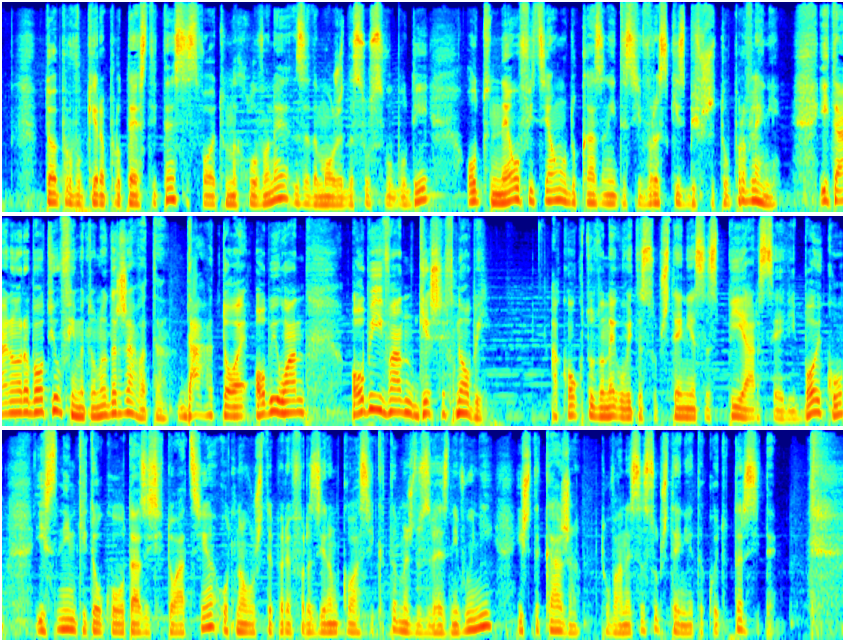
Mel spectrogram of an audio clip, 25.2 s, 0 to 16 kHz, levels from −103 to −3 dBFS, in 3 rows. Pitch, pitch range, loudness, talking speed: 110 Hz, 100-135 Hz, -25 LUFS, 155 wpm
